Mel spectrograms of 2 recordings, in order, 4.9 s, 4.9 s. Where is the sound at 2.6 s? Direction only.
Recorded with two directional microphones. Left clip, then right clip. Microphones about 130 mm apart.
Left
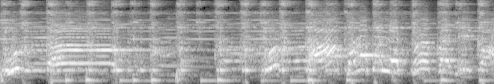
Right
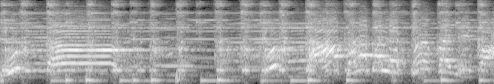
25° right (ahead or behind).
